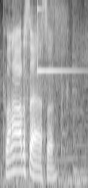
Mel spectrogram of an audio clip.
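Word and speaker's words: Thonotosassa: Thonotosasasa. It's not Tallahassee. Thonotosasa. Did they just like create this sound? Thonotosasa, not a knot in the center. Common misconception, don't read the word.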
